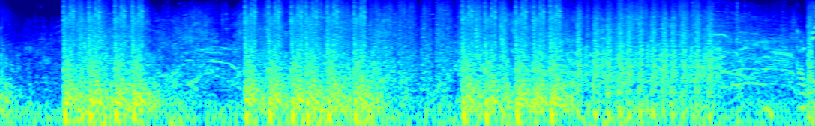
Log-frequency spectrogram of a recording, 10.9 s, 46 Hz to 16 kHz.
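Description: Pump-action shotgun fire in Call of Duty: Ghosts Extinction on Xbox 360, loud repeated heavy blasts coming in spaced bursts amid constant combat noise, with someone speaking at times.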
